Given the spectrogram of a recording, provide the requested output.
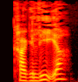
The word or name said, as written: krakelere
